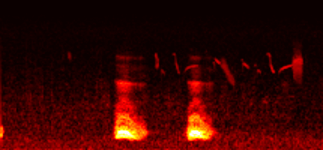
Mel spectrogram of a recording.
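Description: Recording of a snowy owl hooting: two low, short hoots about a second apart.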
